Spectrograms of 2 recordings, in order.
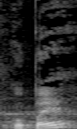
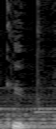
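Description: First: The word is said in a French-British way. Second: The word is said in an American way. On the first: "French-British coupé" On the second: "more American coupe"

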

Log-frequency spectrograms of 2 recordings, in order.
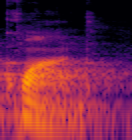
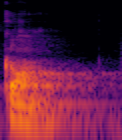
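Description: First: The final letters are sounded out. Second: The final letters are left silent. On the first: The speaker calls it wrong. "it's not quand" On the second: The speaker calls it right. "You don't pronounce the A and the D"

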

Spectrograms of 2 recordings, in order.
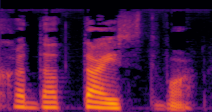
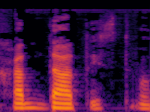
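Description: First: The stress is on the third syllable. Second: The stress is on the second syllable. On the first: The speaker calls it wrong. "Не ходатайство" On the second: The speaker calls it right. "норма русского языка – ходатайство на второй слог"

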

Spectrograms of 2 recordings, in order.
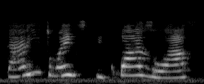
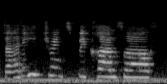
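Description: First: It is said in a put-on little girl voice. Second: It is said in the speaker's normal voice. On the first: The speaker calls it right. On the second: The speaker calls it wrong.

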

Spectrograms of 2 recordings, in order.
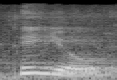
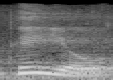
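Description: Both takes have the same delivery.

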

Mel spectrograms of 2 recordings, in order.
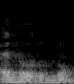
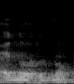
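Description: The two takes are said the same way.

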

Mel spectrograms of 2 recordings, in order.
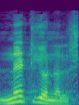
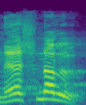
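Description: First: The middle is said as a 't-yo' sound. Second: The middle is said as an 'sh' sound. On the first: The speaker calls it wrong. "નેટિયોનલ spelling બોલ" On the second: The speaker calls it right. "એલા નેશનલ"

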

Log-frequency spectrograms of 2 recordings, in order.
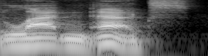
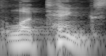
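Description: First: It ends with the letter name 'ex'. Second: It ends in a single 'tinks' syllable. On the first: The speaker calls it wrong. "will themselves pronounce it Latin X" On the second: The speaker calls it right. "That's how you pronounce that"

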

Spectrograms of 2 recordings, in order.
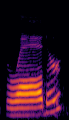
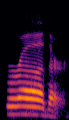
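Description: First: The first vowel sounds like aw. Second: The first vowel sounds like uh. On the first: The speaker calls it wrong. "Does it say aw?" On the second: The speaker calls it right. "It says like brother, like from"

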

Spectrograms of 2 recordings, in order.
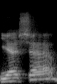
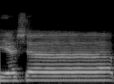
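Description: First: The long vowel is held for two counts. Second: The long vowel is held for four counts. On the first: "boleh dua rakaat" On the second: "boleh empat"

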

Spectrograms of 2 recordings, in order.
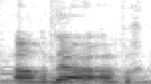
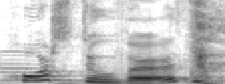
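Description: First: It is said with a French-style pronunciation. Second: It is said with an English-style pronunciation. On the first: The speaker calls it right. "it's hors d'oeuvre" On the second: The speaker calls it wrong. "It's not horse d'oeuvres"

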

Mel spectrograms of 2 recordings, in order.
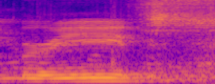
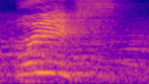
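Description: First: It is said in a low, deep voice. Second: It is said in a light, cheerful voice. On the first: The thing named sounds creepy or unpleasant. "he said it in a deep voice" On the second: The thing named sounds fun and harmless. "They're fun again"

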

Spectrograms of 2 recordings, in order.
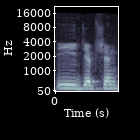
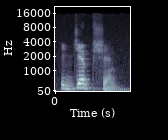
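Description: First: The stress is on the first syllable. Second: The stress is on the second syllable. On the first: The speaker calls it wrong. "Don't say, for example" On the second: The speaker calls it right. "Egyptian, stress number two"

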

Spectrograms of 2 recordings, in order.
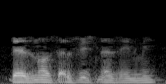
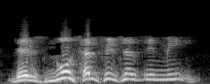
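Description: First: It is said quietly and softly. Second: It is said loudly and forcefully.

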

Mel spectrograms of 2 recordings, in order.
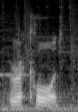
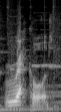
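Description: First: The stress is on the second syllable. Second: The stress is on the first syllable. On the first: It means to save a show to watch later. "record on TV, record, the stress, chord" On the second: It means a best-ever achievement. "the stress is the first syllable"

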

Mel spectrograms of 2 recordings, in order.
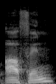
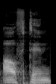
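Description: First: The T sound in the middle is silent. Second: The T sound in the middle is pronounced. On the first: The speaker says it this way. "esta T se escribe pero no se pronuncia. yo digo often" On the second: Some other people say it this way. "Hay gente que dice often, no yo, yo no digo often"

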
